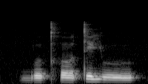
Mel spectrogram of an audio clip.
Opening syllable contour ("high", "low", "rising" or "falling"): low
